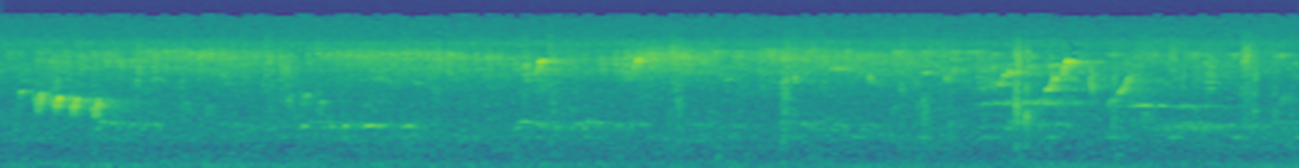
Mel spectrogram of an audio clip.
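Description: Assorted birds chirping and calling, with a quick run of falling chirps just after the start and a held whistled note about seven seconds in, over a steady low background rumble.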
